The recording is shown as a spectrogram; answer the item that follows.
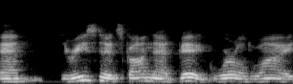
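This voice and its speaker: A man's fairly high-pitched voice at a fairly slow pace, an ordinary speaking voice. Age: 60s. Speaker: self-styled legal grammar expert. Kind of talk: interview.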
